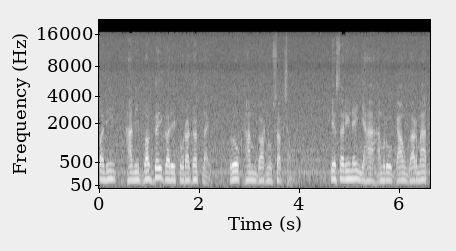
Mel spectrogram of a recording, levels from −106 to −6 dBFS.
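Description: No system faults are audible in this speech recording; the room noise heard underneath sits about 18 dB below the speech and belongs to the recording itself.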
